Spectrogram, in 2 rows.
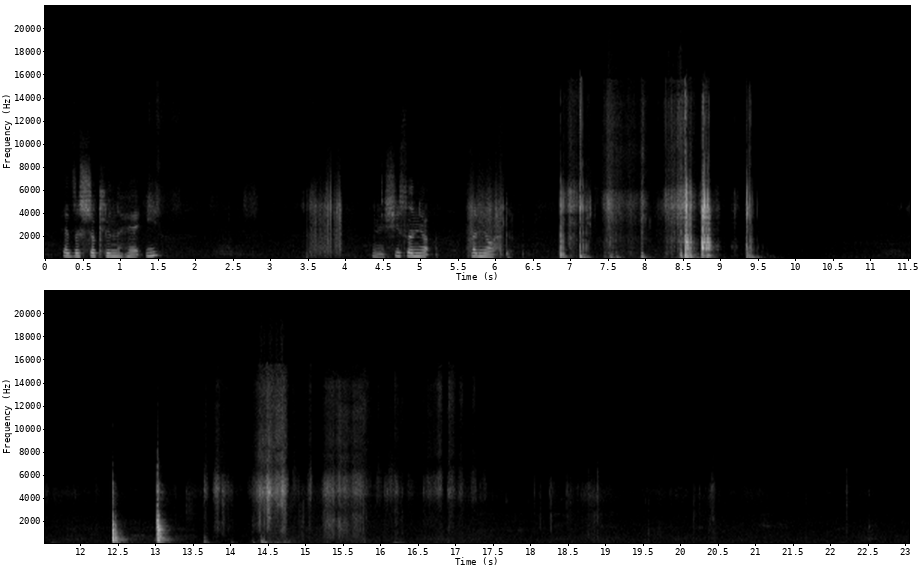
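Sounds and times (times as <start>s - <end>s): rustling: 1.5s - 4.1s, 5.6s - 9.6s, 13.4s - 20.7s.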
